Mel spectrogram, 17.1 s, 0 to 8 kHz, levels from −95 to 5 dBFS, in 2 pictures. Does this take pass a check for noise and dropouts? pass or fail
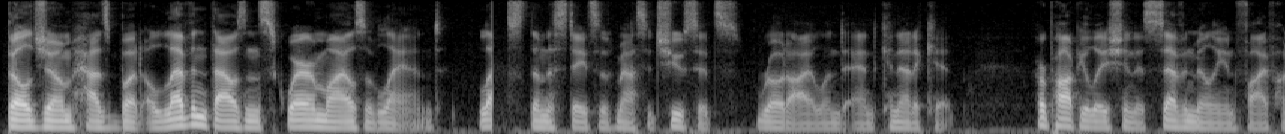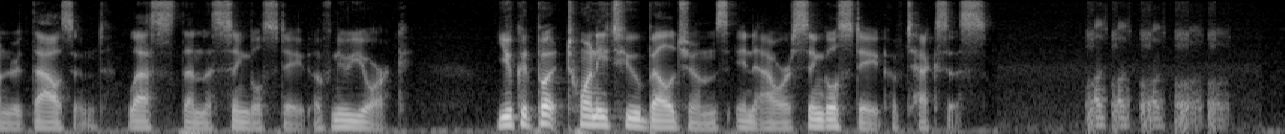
fail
